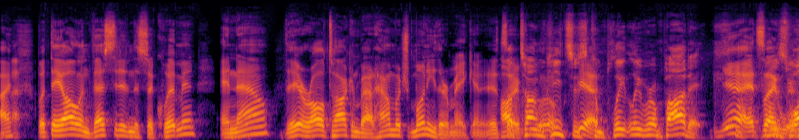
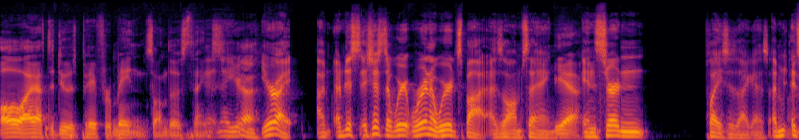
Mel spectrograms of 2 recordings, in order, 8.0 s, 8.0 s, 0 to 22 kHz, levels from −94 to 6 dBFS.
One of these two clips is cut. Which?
first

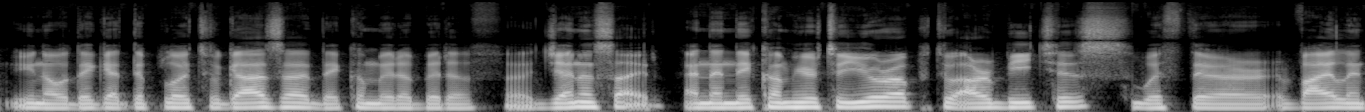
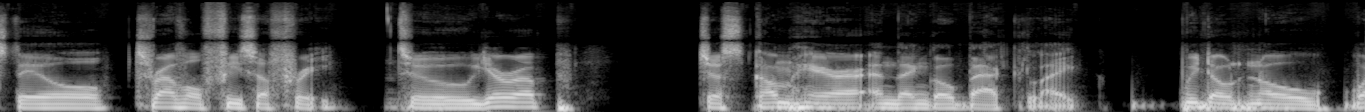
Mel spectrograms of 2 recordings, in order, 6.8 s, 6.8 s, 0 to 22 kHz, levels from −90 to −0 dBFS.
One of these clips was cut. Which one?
first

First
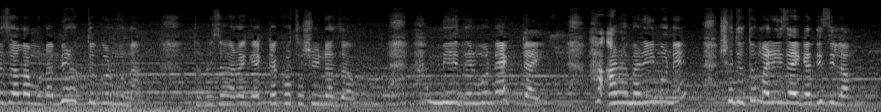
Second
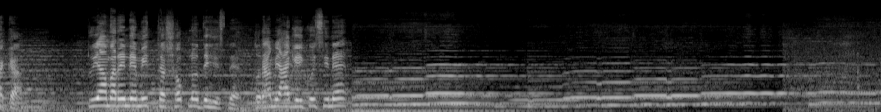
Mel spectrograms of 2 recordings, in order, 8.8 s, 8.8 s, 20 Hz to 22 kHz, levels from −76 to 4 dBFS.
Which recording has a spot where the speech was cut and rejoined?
second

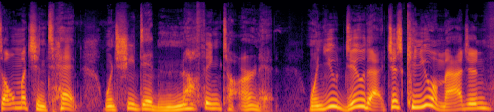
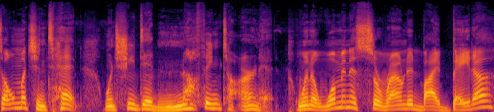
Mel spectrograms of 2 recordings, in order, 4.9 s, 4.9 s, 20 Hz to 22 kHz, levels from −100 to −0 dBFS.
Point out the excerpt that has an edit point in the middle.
second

